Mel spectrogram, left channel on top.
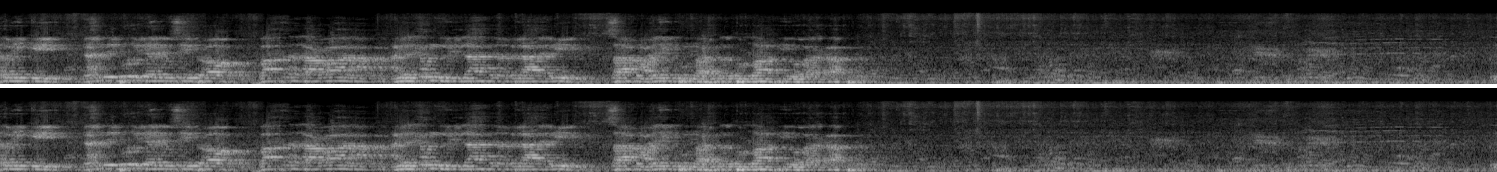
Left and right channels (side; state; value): both; identical; correlation 1.00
